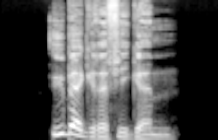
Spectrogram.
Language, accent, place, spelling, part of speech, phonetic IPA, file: German, Germany, Berlin, übergriffigem, adjective, [ˈyːbɐˌɡʁɪfɪɡəm], De-übergriffigem.ogg
- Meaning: strong dative masculine/neuter singular of übergriffig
